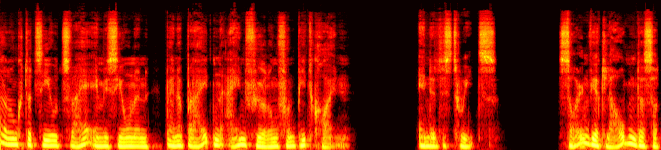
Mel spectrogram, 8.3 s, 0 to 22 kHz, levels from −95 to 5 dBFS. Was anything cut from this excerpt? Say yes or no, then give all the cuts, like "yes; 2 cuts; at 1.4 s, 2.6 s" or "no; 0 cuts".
no; 0 cuts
